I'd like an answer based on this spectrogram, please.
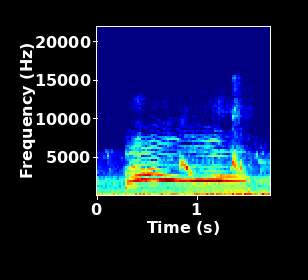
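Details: A pet cat at feeding time, offered chicken liver and pasta, gives one long, high, steady meow lasting over a second with a slight rise then gentle fall, with a person speaking Turkish softly around it.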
